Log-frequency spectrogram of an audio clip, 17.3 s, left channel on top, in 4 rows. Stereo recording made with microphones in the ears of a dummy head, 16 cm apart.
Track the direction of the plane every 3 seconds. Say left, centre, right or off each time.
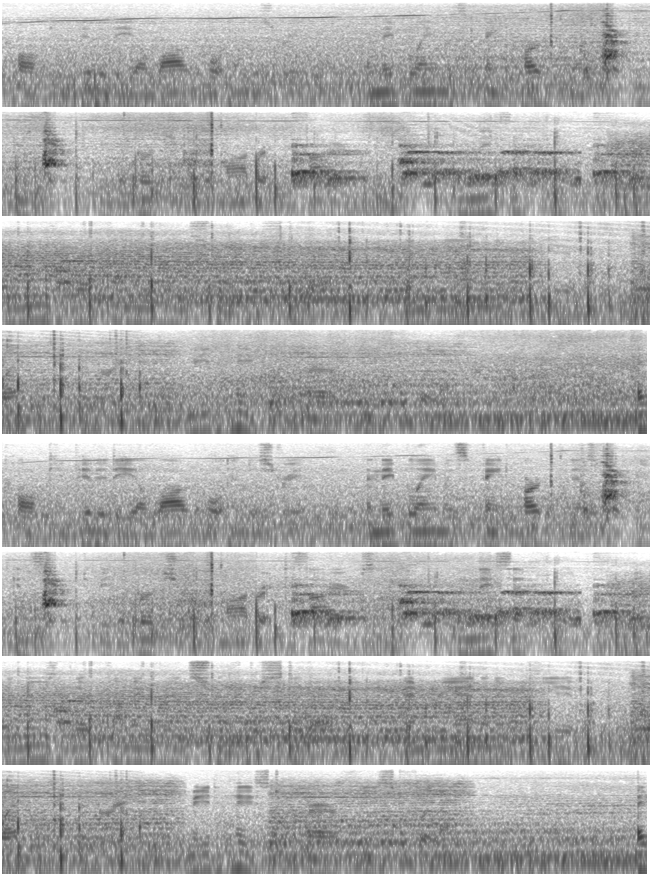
left, left, left, centre, right, right.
